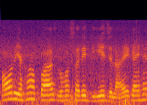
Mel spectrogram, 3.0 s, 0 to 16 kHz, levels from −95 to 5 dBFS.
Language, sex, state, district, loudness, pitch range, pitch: Hindi, male, Madhya Pradesh, Katni, -14 LUFS, 165-190 Hz, 170 Hz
